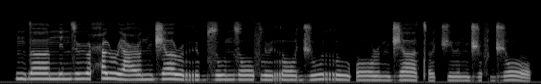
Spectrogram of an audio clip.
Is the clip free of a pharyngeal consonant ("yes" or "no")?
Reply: no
